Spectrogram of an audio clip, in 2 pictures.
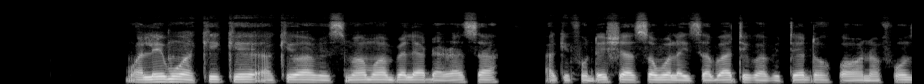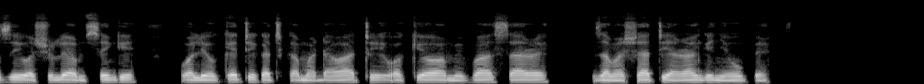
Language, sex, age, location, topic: Swahili, male, 25-35, Dar es Salaam, education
